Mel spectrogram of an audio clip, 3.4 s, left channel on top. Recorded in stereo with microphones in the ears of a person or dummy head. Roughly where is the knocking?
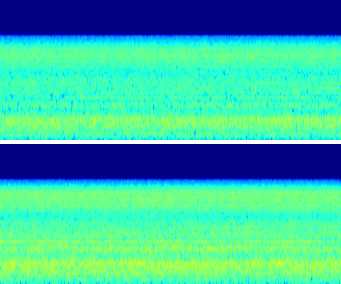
I don't hear knocking.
